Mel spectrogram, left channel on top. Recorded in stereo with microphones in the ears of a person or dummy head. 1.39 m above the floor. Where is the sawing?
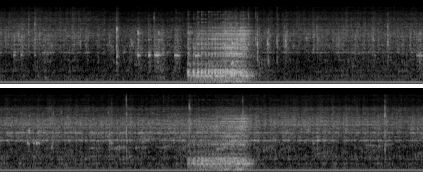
30° left (ahead or behind), 1.7 m.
